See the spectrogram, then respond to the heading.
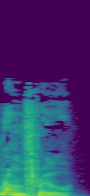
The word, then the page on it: run-through: British English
